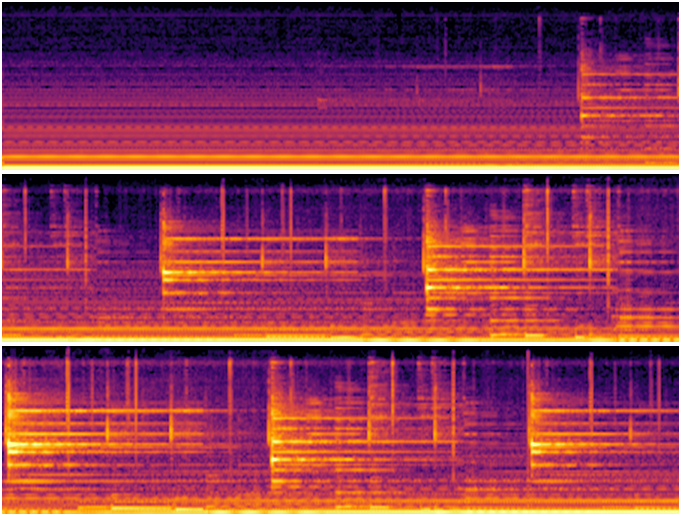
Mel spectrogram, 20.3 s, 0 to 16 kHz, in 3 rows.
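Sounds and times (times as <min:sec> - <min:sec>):
loud low humming drone of layered deep tones: 0:00.0 - 0:20.3.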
